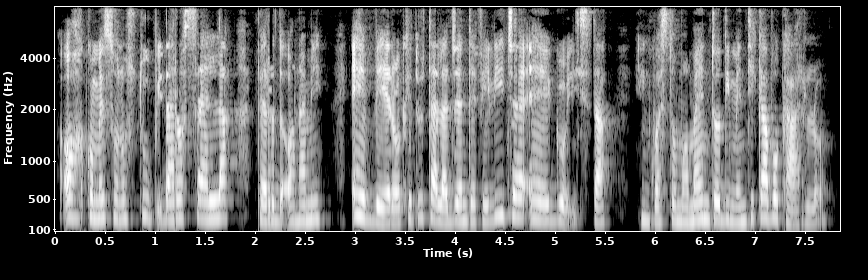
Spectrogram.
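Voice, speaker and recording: A woman reading an audiobook, voicing a gentle, tactful young woman who speaks softly and a little breathlessly. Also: on the high side, fairly even intonation, moderate pace, natural voice. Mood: remorseful. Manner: soft, eager, slightly breathless. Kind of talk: audiobook character voice.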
